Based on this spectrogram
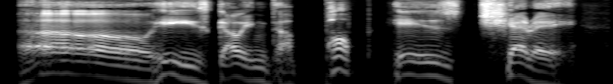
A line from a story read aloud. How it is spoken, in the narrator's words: Ajax purrs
